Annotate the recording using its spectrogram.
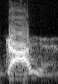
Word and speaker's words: Gaye: Ma dimmi una cosa, è da molto ma tutto qui, Marvin Gaye. – Sì. – Gaye. Marvin Gaye. – Fai finta. Si legge Gaye. – Si dice gay. – Gay. – Gay, proprio gay.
